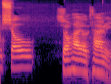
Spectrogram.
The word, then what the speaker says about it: Shohei Ohtani: Shohei Ohtani.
